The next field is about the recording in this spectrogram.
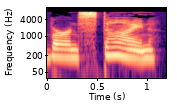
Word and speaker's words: Bernstein: And it's actually pronounced Bernstein with a long I. My apologies for the previous mispronunciations.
